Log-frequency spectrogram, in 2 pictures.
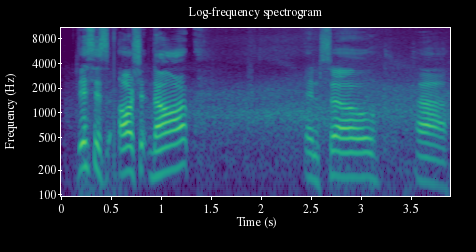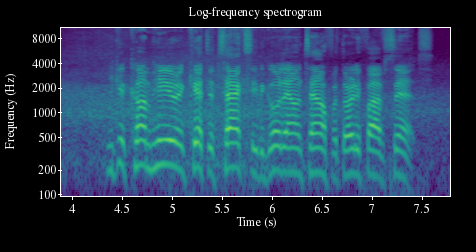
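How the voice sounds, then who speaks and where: Speaking at a moderate pace with a Southern US accent, a man with a high pitch uses ordinary pitch variation and long, frequent pauses, in a dry, close sound with no echo. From US South, Chattanooga, Tennessee. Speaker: pilot and entrepreneur. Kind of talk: casual vlog narration.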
